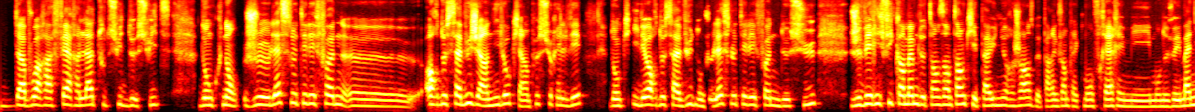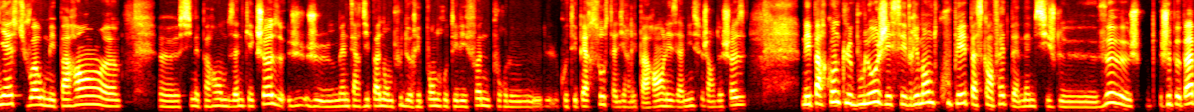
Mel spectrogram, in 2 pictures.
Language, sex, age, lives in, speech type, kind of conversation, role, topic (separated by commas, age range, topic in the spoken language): French, female, 35-39, France, conversation, podcast, guest, Comment gères-tu l’équilibre entre le travail et la vie personnelle ?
